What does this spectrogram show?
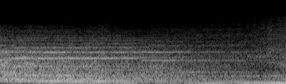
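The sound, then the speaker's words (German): A police car siren (Martinshorn) sounds loud and continuous over the rumble of traffic as the police car drives past with blue lights on its way to a police call, its tone holding steady throughout with no voices. “Das war ein Martinshorn. Denn hier ist gerade ein Polizeiauto vorbeigefahren.”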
